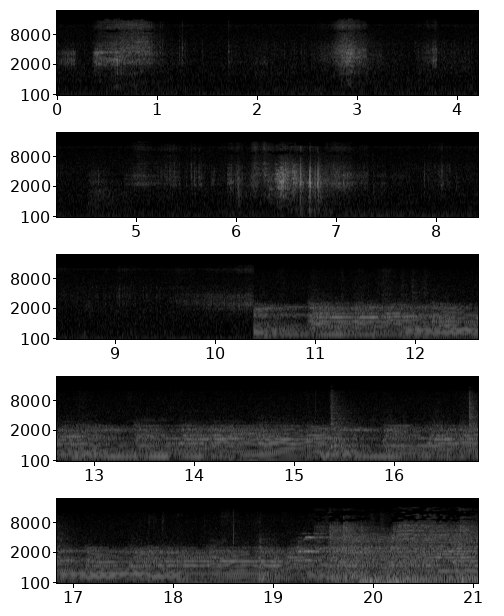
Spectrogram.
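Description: A few short scratches of a marker pen being drawn on ram board against a steel ruler, then guitar background music comes in abruptly about halfway through and is the loudest sound.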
